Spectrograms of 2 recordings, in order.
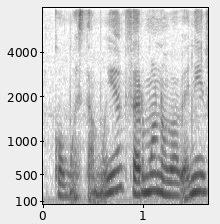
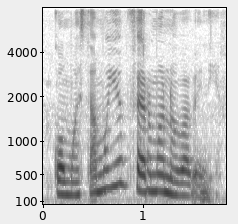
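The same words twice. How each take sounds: No difference in how they are said.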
